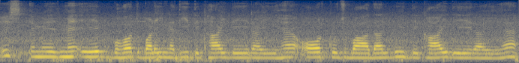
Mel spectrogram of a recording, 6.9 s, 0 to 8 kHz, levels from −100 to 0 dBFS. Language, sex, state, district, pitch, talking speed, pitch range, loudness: Hindi, male, Chhattisgarh, Bilaspur, 180 Hz, 165 wpm, 175-200 Hz, -16 LUFS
